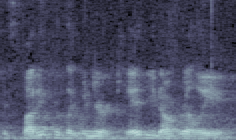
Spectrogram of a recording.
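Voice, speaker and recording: A man's voice: medium pitch, quick pace. A man in the audience at a convention panel, chatting casually. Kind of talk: casual chat. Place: convention centre panel room. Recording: distant, echoey hall with noise.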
